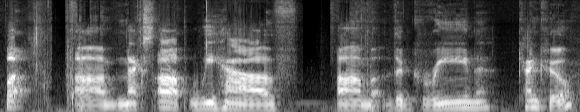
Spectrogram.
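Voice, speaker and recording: A man narrating a tabletop role-playing game as game master, pausing hesitantly mid-sentence. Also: medium pitch, sharp tone. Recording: faint background music.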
